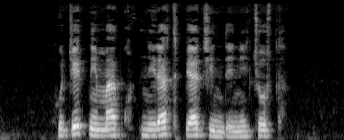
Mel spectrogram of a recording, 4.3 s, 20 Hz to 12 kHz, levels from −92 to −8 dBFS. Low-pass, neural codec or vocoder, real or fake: 10.8 kHz; none; real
